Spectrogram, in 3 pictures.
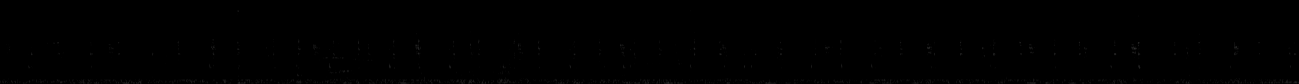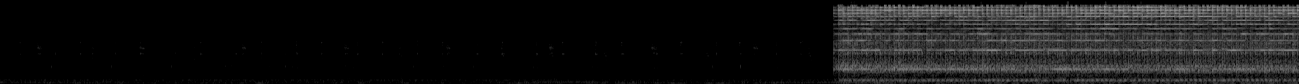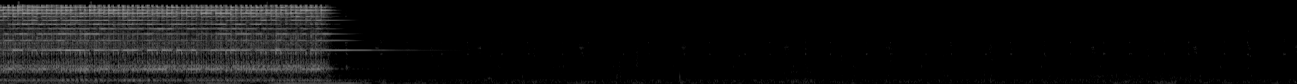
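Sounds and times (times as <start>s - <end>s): alarm clock ticking: 21.2s - 31.5s
alarm bell ringing: 21.3s - 30.3s.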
